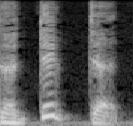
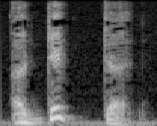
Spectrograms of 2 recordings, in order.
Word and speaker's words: addicted: He is addicted、哦、要会念这个字，我要念慢点， Addicted Addicted T-E-D 念成 TED，不要念成 addicted，最后那个 d 的音是切掉 addicted。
